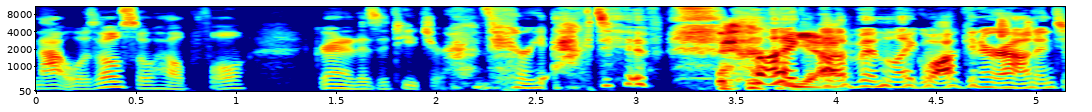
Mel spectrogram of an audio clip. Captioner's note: laughs; chuckling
